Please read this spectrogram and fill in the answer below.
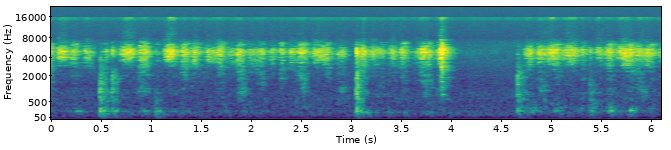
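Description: Chalk writing on a blackboard: faint scratching strokes and small taps as words are written, with a short pause about four seconds in.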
